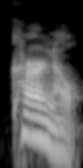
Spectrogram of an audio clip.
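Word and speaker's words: colonel: це слово тому що в правильній вимові є буква R а в самому слові її немає воно вимовляється як carnal я уявлення не маю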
